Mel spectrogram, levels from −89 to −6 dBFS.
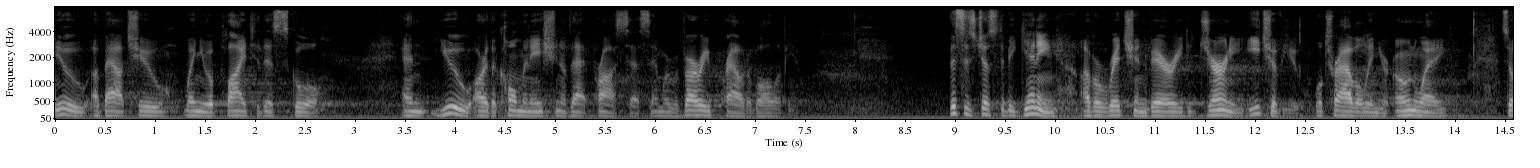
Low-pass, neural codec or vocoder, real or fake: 7.2 kHz; none; real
